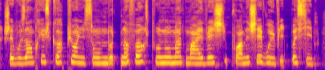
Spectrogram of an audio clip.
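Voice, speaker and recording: Une femme jouant un petit frère étoile épuisé. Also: female voice, a little high, flat delivery, quick pace, close to an everyday voice. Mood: pressant. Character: young boy star, worn out but determined.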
